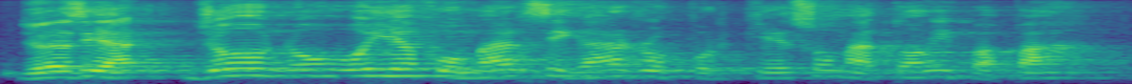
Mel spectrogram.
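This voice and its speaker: Costa Rican male preacher, middle-aged, slightly high voice, homely storyteller; roomy hall with long reverb. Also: steady tone, normal speed, a little mellow. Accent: Costa Rican Spanish. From Costa Rica. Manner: folksy storyteller, laughs at himself. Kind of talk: sermon with personal testimony.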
